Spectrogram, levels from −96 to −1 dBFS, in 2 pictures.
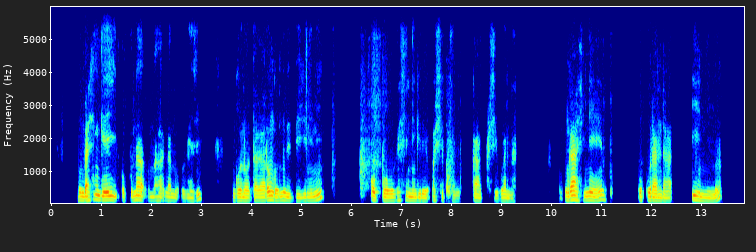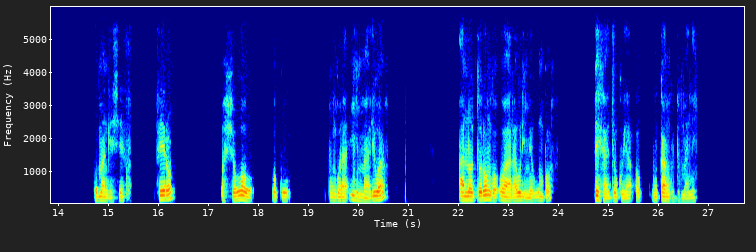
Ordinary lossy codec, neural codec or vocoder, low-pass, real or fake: Opus, 32 kbps; none; 5.4 kHz; real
